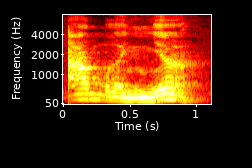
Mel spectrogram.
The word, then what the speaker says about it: amanhã: Quando eu pronuncio amanhã, a sílaba tônica é esse nhã aqui, pessoal. Aqui é a sílaba tônica, tá joia?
